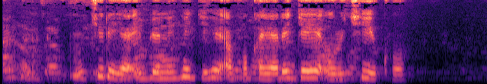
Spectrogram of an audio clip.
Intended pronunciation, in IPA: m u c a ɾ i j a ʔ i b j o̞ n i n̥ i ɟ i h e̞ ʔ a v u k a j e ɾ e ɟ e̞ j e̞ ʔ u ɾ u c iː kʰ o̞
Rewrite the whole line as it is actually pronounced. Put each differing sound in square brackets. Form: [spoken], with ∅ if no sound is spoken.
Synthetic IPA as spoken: m u c [i] ɾ i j a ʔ i b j o̞ n i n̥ i ɟ i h e̞ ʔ a v u k a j [a] ɾ e ɟ e̞ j e̞ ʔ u ɾ u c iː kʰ o̞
